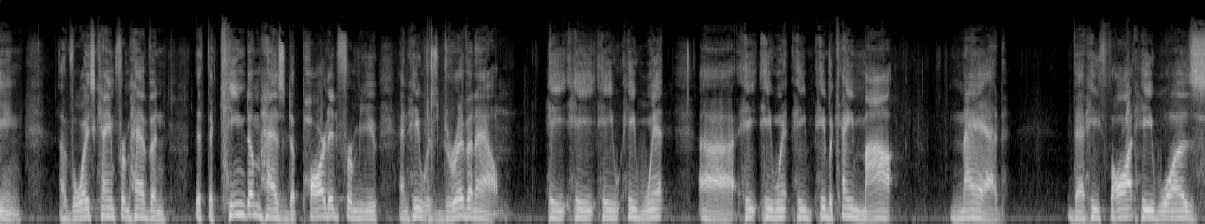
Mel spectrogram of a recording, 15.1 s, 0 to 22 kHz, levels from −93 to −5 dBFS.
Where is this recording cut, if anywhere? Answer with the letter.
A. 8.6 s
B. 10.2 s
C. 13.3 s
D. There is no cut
C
